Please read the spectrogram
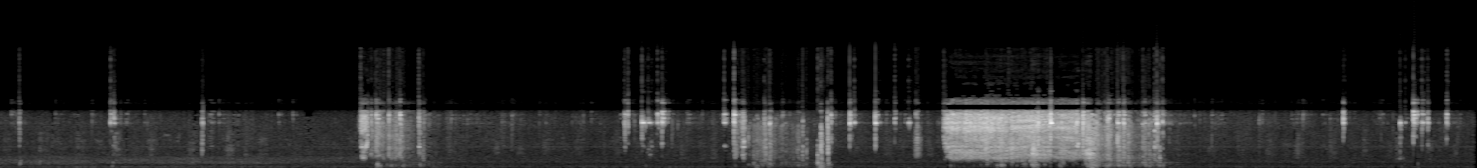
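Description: Lawn sprinkler's water jet sweeping past and spattering close by: three bursts of hissing spray, a short one about four seconds in, another around eight seconds, and the longest and loudest lasting about two seconds near the end, with scattered small clicks of drops between.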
